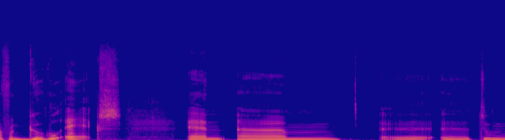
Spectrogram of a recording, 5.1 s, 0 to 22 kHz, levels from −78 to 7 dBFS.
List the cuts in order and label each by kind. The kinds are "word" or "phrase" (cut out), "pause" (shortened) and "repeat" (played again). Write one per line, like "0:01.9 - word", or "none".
none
